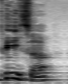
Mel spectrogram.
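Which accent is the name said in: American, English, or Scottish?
English. It is said in an English accent. "I've got to translate it to English first"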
